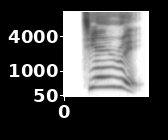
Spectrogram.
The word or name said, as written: 尖锐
